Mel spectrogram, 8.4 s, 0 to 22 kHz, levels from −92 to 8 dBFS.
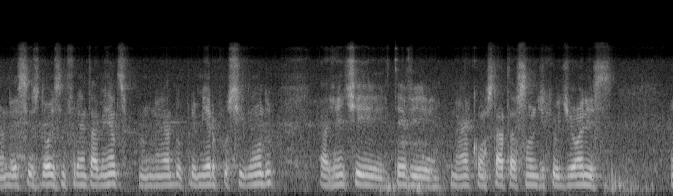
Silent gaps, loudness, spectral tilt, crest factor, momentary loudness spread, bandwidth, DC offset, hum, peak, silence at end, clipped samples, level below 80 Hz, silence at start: none; -23 LUFS; -5 dB/octave; 16 dB; 12 LU; 9.6 kHz; under 0.1%; none; -6 dBFS; 0 s; under 0.1%; -60 dBFS; 0 s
